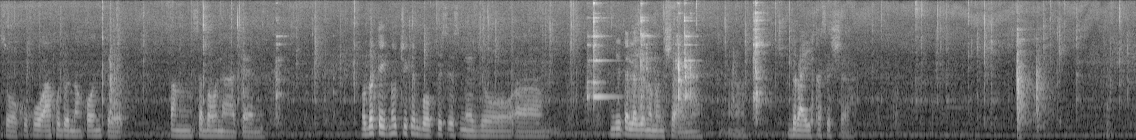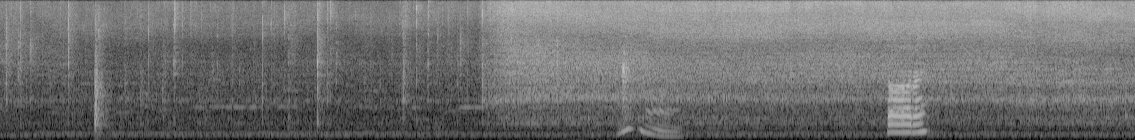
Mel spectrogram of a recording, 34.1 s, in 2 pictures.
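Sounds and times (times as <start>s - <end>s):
food sizzling in a pot: 0.0s - 34.0s
loud steam hiss: 24.3s - 34.0s.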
